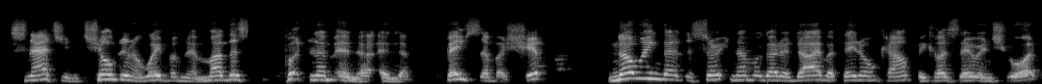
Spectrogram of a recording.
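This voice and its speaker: Gravelly older man giving a fiery speech. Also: high-pitched. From United States. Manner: preacherly, rhetorical questions and repetition. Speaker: speaker at a memorial event. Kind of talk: impassioned speech. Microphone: video call.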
